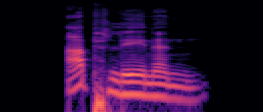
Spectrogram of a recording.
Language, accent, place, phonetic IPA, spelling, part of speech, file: German, Germany, Berlin, [ˈapˌleːnən], Ablehnen, noun, De-Ablehnen.ogg
- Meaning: gerund of ablehnen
